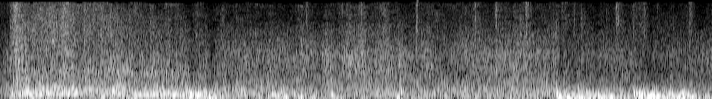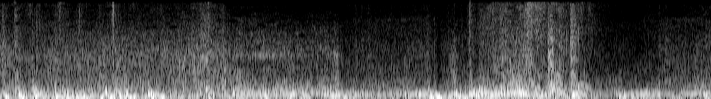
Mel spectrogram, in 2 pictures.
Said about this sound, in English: Danny, this flak, it's not like I expected. Can the captain fly above it or something? We've got to fly straight through it or we'll be off target.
